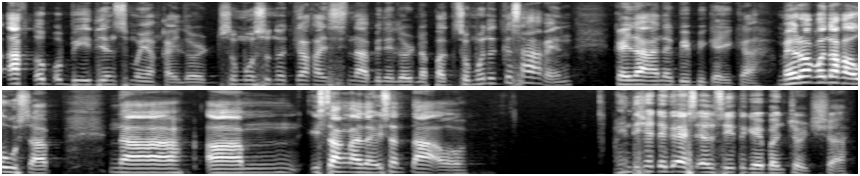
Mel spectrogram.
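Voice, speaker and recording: A Filipino man preaching a sermon to his church in a conversational, animated way, acting out stories. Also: a little high, normal speed.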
